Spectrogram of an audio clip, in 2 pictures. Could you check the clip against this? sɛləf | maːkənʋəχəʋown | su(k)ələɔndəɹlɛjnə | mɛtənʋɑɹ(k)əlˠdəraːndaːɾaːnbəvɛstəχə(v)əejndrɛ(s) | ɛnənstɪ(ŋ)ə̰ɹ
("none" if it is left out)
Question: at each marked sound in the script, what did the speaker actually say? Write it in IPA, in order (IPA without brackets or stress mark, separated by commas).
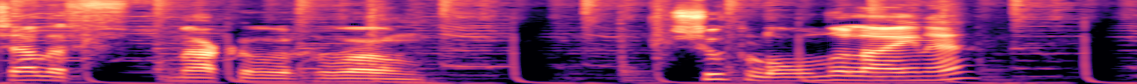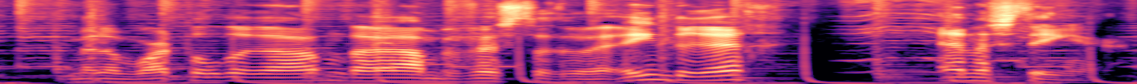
p, t, ʋ, χ, ŋ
